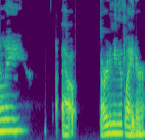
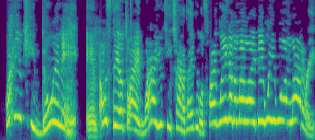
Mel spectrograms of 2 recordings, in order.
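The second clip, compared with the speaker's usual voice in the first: put-on much higher, sarcastic teen rant; exasperated scolding; 13 semitones higher than usual. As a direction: scold your mother for wasting money. Scolding mom over double paying.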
